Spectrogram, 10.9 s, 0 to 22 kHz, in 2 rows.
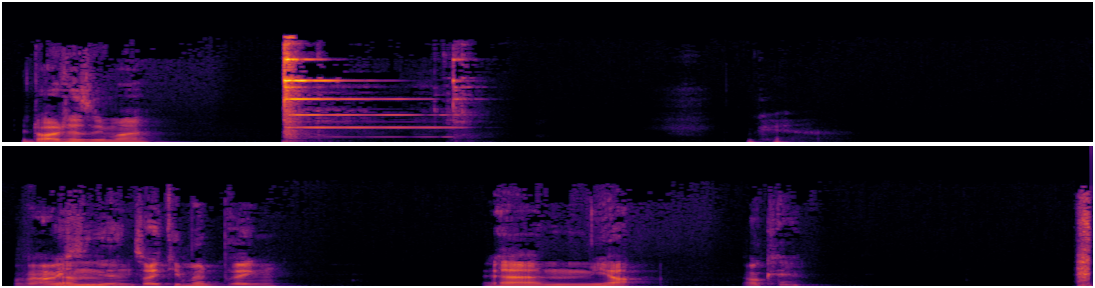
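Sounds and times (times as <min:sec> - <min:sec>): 
speech: 0:00.1 - 0:00.9, 0:05.5 - 0:07.0, 0:07.9 - 0:09.6
small hand bell ringing: 0:01.4 - 0:02.4.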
